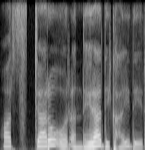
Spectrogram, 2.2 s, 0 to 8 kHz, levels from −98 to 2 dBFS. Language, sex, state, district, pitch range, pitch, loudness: Hindi, female, Himachal Pradesh, Shimla, 210-245 Hz, 225 Hz, -17 LUFS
